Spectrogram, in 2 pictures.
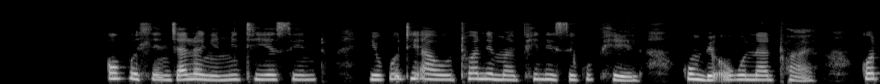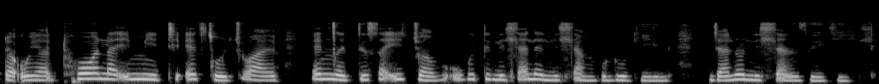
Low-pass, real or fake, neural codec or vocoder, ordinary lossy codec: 7.2 kHz; real; none; Opus, 64 kbps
